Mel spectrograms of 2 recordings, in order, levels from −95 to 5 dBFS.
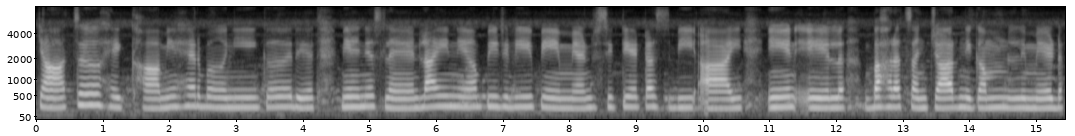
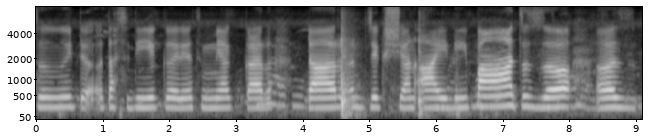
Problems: background sounds at intervals, background conversations at intervals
